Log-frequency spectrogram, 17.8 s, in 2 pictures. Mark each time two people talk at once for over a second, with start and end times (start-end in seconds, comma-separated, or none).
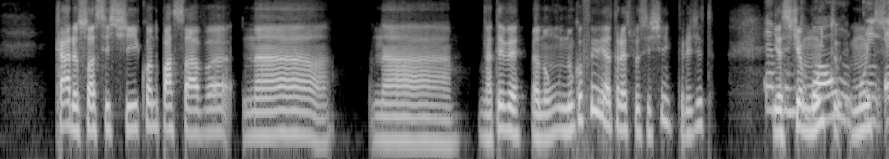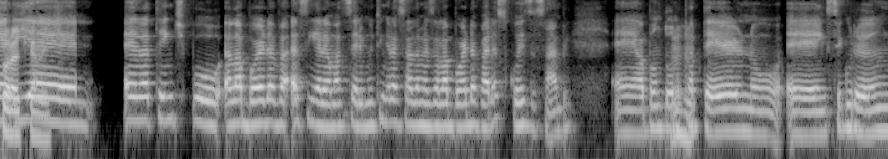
7.7-9.6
